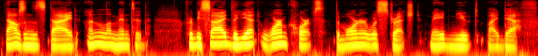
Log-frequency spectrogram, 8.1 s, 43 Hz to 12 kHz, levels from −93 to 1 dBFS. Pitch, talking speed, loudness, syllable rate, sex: 130 Hz, 125 wpm, -21 LUFS, 3.7 syllables/s, male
